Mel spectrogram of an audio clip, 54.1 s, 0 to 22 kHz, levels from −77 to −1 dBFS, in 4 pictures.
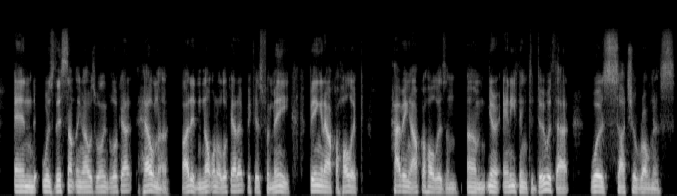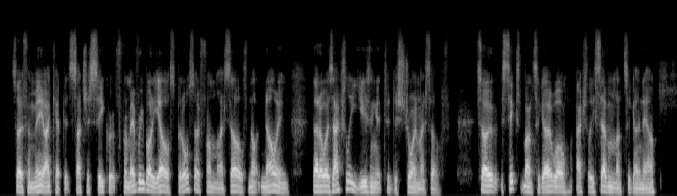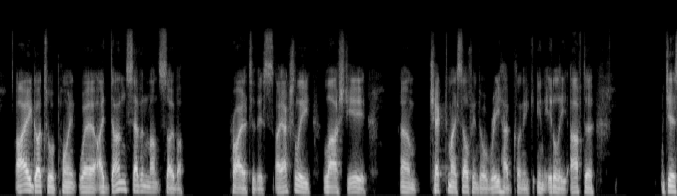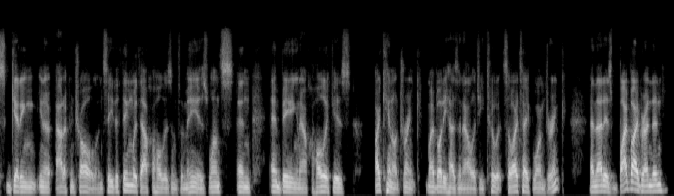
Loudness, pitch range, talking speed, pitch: -20 LUFS, 90-105 Hz, 165 wpm, 100 Hz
